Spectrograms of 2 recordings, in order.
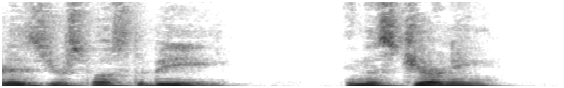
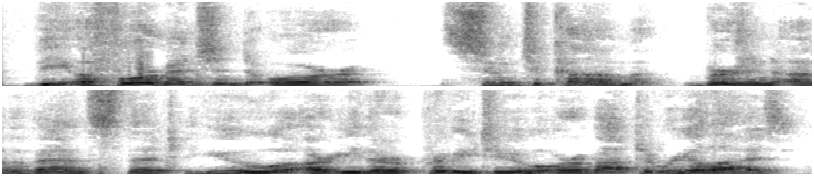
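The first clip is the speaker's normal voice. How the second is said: ordinary talk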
